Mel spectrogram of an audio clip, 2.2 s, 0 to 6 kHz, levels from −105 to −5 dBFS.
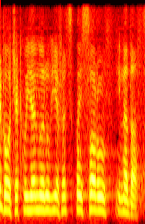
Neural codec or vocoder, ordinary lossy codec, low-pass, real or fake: codec, 16 kHz, 0.5 kbps, FunCodec, trained on Chinese and English, 25 frames a second; none; 5.4 kHz; fake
